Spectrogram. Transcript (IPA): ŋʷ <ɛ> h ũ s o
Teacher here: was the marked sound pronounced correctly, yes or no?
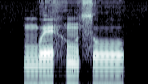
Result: yes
